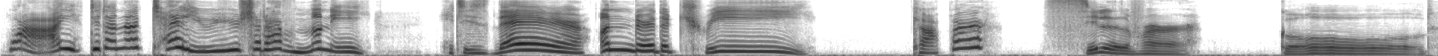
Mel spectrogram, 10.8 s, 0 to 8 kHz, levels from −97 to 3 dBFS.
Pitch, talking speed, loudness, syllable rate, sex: 255 Hz, 105 wpm, -19 LUFS, 3.2 syllables/s, male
